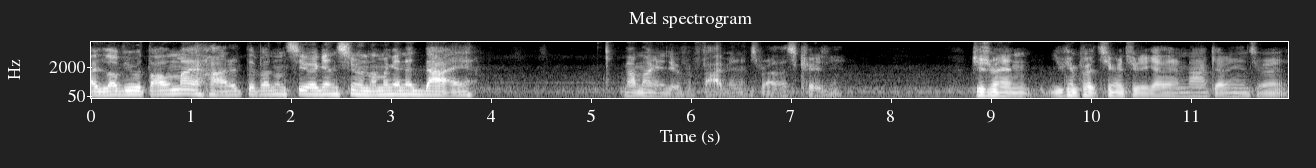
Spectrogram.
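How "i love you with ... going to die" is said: high, put-on Italian accent, played in character. Speaker announces the accent, then plays a character in an Italian accent. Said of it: "Take an Italian accent".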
